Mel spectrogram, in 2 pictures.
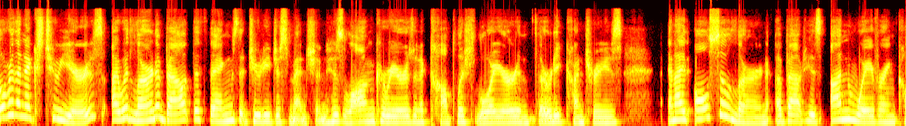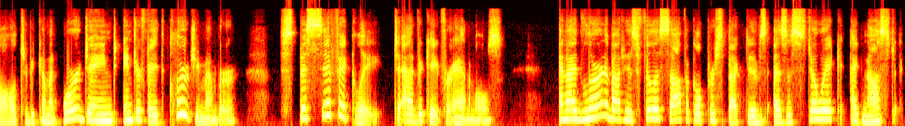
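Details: Adult woman speaking; normal speech.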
